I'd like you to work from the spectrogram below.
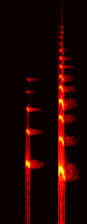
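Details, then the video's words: Black swan giving two short, musical bugling notes, a soft one then a louder, slightly falling one about two-thirds of a second later, otherwise quiet; presented as a swan hunting call. "Black Swan Bird Sound"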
